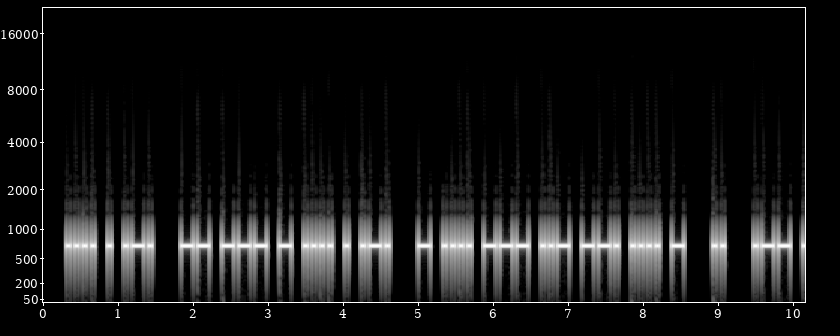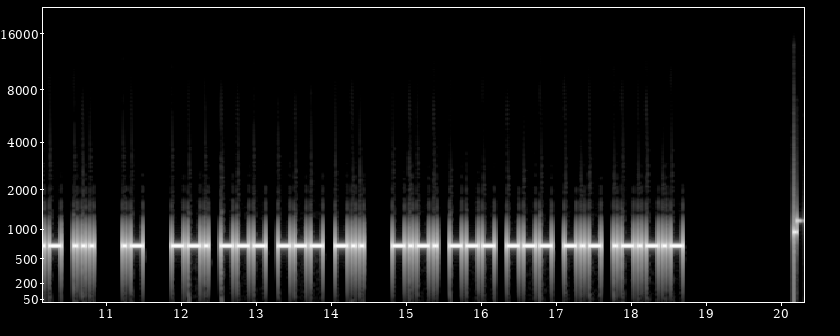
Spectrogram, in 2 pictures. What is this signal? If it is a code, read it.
Morse code, heard as a keyed tone, about 21 wpm, 700 Hz. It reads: HER MOTHER THOUGHT I WAS A GOOD COOK.
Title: Sentences from Top 1000 Words - Review Part 4 - 22wpm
